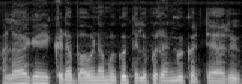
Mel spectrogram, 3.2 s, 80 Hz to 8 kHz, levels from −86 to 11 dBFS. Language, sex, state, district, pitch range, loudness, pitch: Telugu, male, Andhra Pradesh, Sri Satya Sai, 100-110 Hz, -16 LUFS, 105 Hz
